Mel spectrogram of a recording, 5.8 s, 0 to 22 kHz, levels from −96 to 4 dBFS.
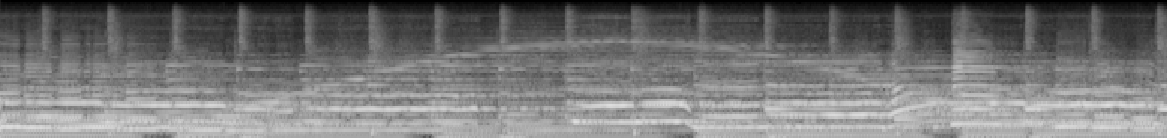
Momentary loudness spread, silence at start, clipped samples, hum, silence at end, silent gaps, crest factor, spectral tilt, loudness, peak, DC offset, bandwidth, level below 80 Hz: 5 LU; 0 s; under 0.1%; none; 0 s; none; 12 dB; -5.5 dB/octave; -15 LUFS; -2 dBFS; under 0.1%; 17 kHz; -32 dBFS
